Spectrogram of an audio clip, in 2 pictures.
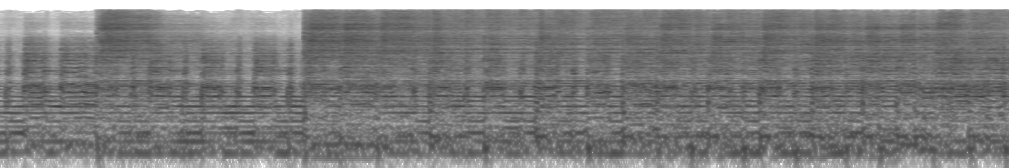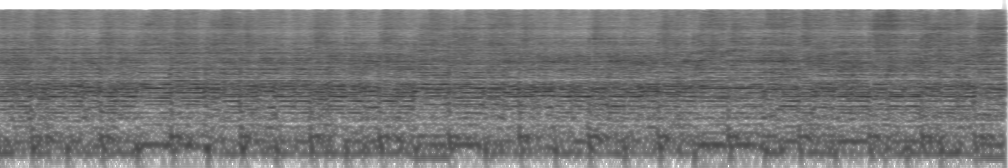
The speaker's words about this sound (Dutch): Ik ga je veel muziek laten horen. Deze … was de opener. … mag er ook zijn. Luister even.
